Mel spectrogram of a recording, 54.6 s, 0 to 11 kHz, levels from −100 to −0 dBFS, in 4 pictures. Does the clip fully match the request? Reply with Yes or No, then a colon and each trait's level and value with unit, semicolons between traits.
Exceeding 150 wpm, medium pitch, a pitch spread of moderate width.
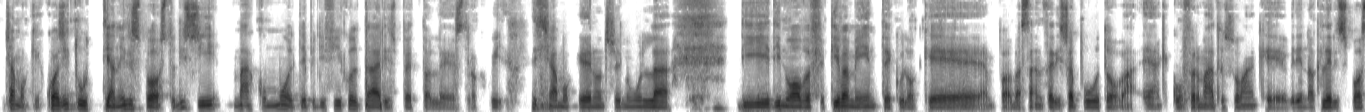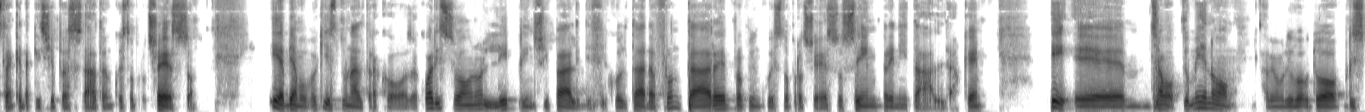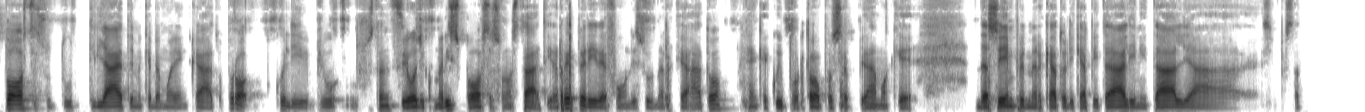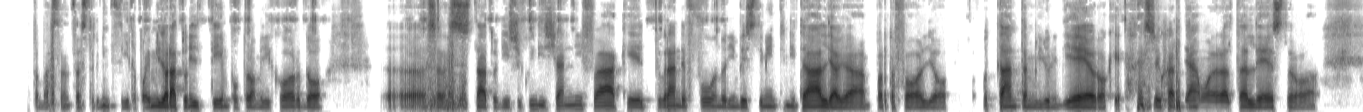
No: fast, 170 wpm; very low, 95 Hz; average, 3.2 semitones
